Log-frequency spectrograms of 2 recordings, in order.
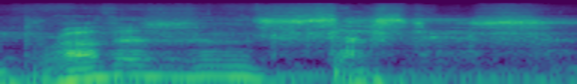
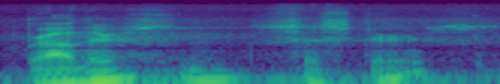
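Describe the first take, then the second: First: Slow, drawn-out Southern preacher greeting; Southern accent. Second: Soft, halting formal address with questioning rise; formal greeting. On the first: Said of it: "Do you do the Southern accent?". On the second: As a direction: say it formally and softly, ending upward. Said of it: "Just doesn't seem right to be formal here". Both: Shown as a demonstration.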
